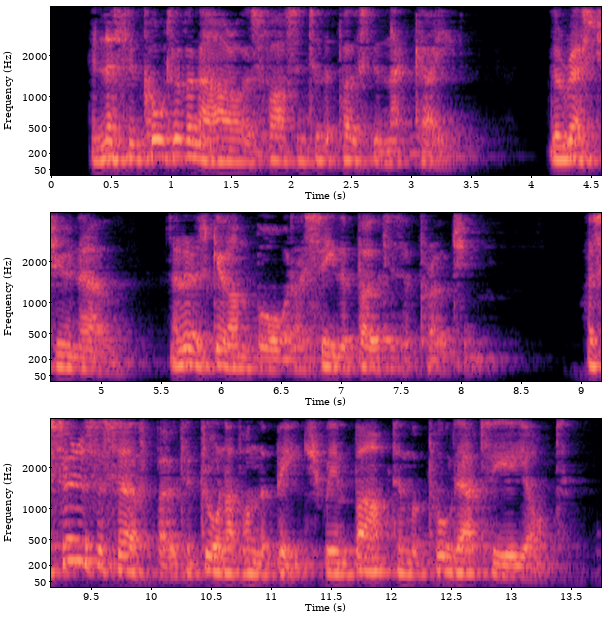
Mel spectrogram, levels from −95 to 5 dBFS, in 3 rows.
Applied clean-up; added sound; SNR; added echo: none; none; none; reverberation time 0.5 s.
